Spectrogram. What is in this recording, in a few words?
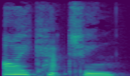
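"eye-catching", British English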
